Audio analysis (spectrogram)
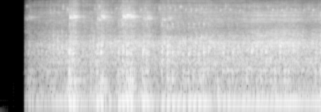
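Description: A tractor engine starts up and runs with a steady low-pitched chug and a rhythmic pulsing, close by and fairly loud, with no talk over it.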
